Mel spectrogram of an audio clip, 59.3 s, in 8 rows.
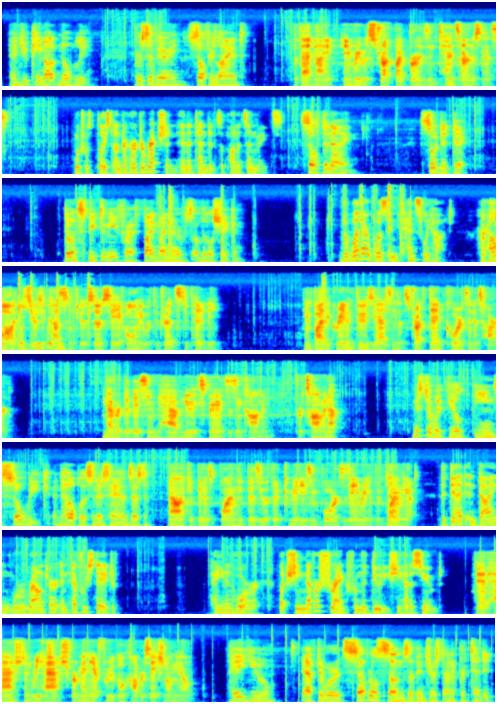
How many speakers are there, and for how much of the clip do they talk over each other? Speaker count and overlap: three, about 3%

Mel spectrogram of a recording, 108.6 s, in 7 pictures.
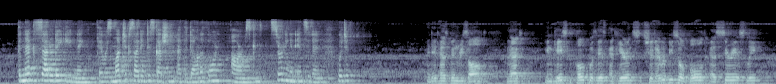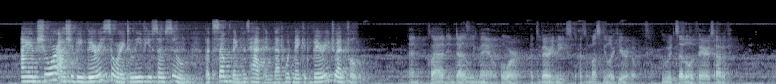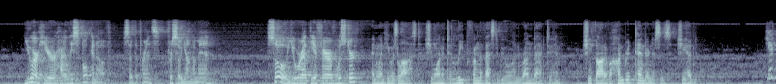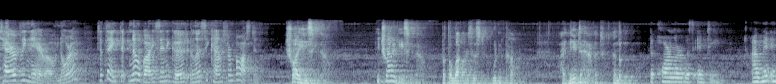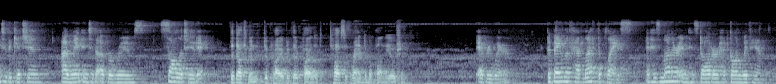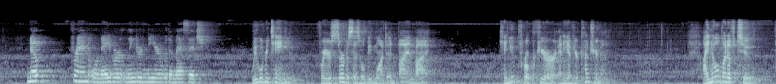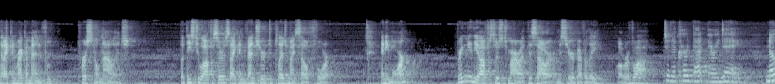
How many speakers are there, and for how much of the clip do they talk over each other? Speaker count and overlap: ten, no overlap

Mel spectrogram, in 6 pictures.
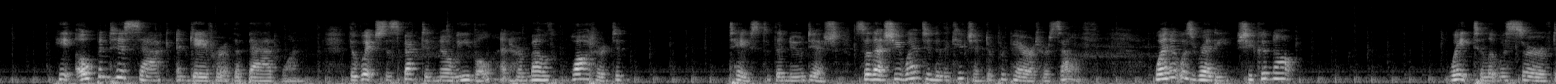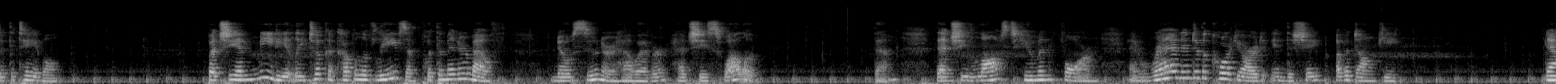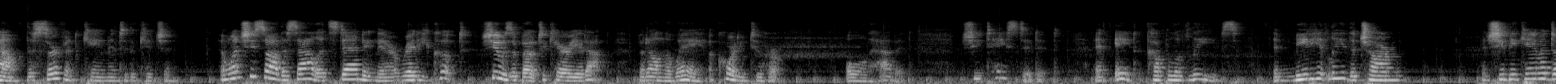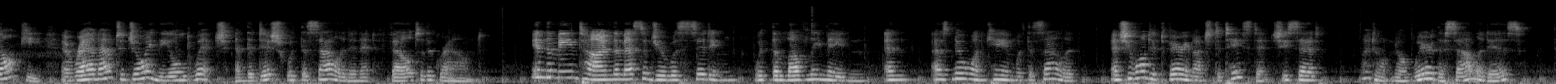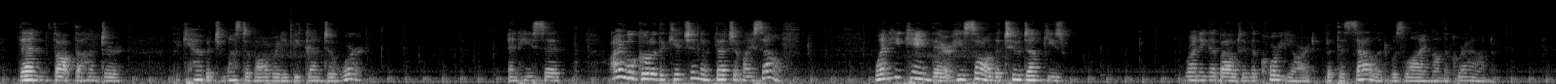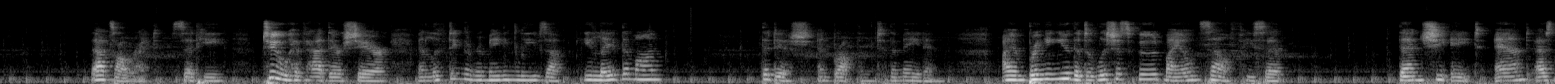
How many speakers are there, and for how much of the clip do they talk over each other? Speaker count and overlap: one, no overlap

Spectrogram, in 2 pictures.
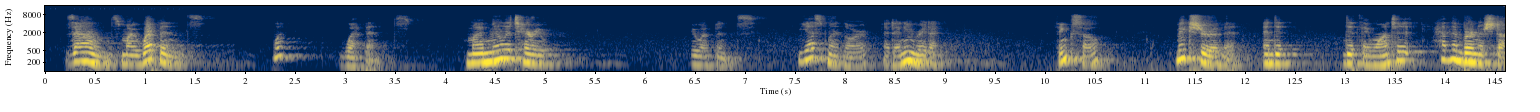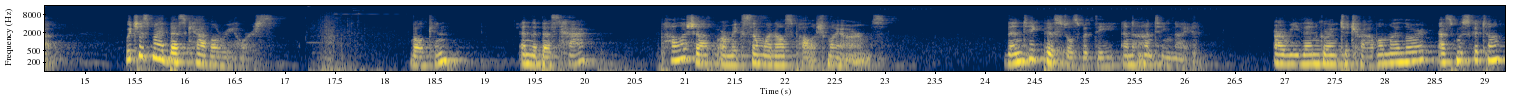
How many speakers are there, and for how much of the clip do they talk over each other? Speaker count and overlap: one, no overlap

